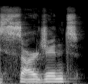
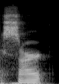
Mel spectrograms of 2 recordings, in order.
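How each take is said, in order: First: The word is said in full, with both syllables. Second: The word is squeezed quickly into one blended syllable.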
